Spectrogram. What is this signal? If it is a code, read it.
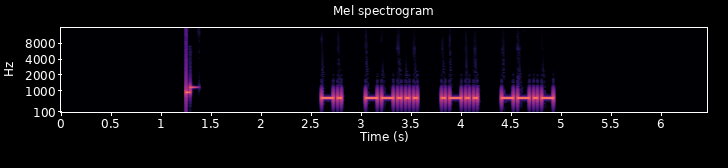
Morse code, heard as a keyed tone, about 30 wpm, spaced as for 22 wpm, 700 Hz. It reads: N7LQ
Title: USA Call Signs - 4 Characters - 2x Character Spacing - 30wpm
